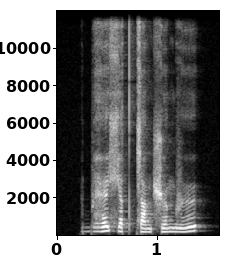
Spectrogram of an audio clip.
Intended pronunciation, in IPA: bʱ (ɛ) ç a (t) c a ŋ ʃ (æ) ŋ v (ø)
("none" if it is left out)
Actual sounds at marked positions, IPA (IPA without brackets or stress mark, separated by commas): ɛ, t, œ, ø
